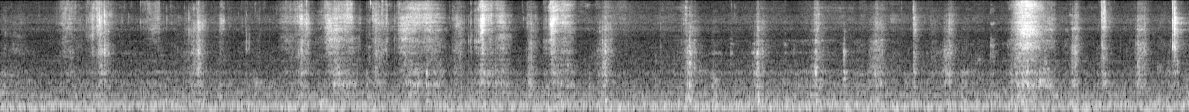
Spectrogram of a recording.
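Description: A person chewing a mouthful of food, with many small wet mouth clicks and smacks scattered through and one louder one near the end.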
